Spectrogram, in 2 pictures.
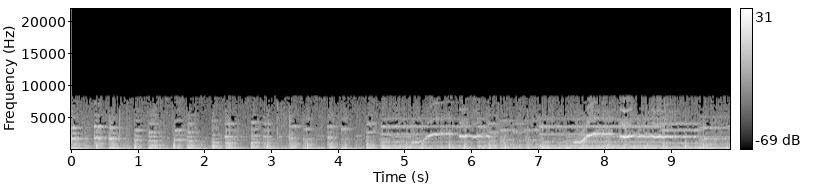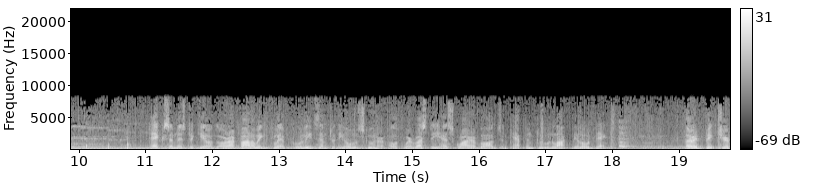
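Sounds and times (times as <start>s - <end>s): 
brisk instrumental theme music with hoofbeat-like rhythm and swooping high notes: 0.0s - 15.4s
speech: 11.2s - 18.2s, 19.1s - 19.7s.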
